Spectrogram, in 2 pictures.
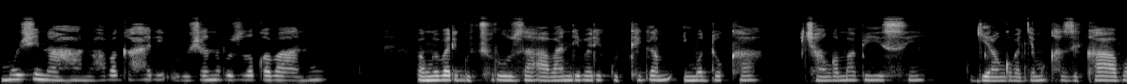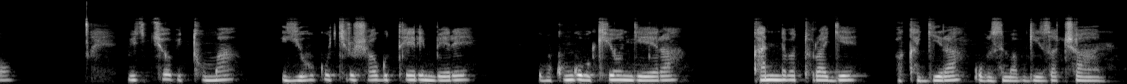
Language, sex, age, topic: Kinyarwanda, female, 18-24, government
